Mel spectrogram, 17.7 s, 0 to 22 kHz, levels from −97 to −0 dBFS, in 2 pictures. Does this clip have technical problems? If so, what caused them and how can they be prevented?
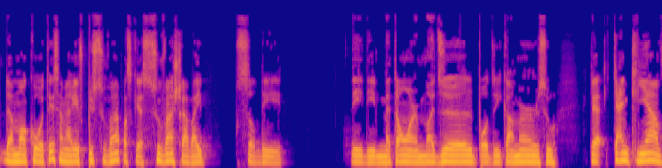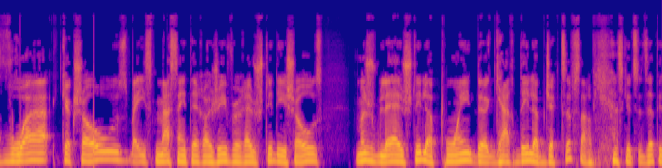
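Yes: there's overlap between stream segments, heard as tiny clicks or skips at 1.2, 5.16, 6.14, 8.12, 9.1, 10.08 and 11.06 s in the speech. Each time about 6 ms of real audio gets trimmed where segment time stamps overlap, at boundaries between one-second segments. Aligning segment time stamps exactly at the packager stops it.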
